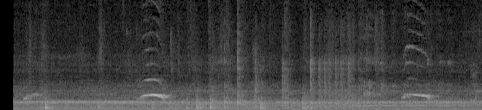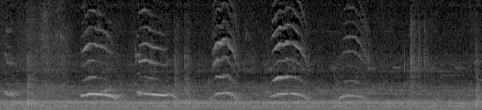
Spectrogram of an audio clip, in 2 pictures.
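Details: Ragdoll kittens raised at home without cages at a cattery in central Kansas, giving high, arched mewing cries in scattered bursts, several in quick runs near the end, over a steady electrical hum and occasional knocks.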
